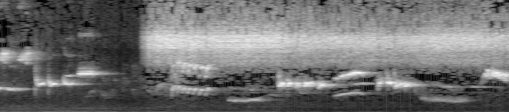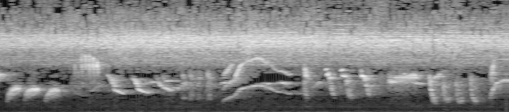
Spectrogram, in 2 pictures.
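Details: Asian pied starling singing a long rolling song meant to prompt other birds into song: a busy stream of varied whistles, rising and falling slurs and clipped notes, backed by a constant high-pitched hiss.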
